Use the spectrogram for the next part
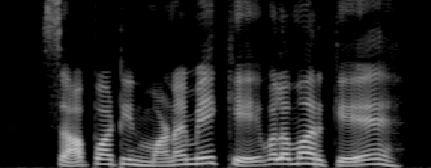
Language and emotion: Tamil, disgusted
